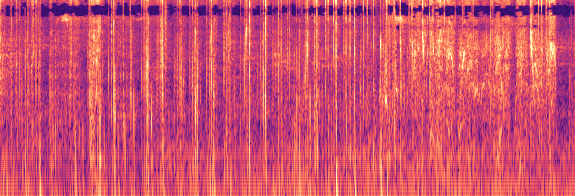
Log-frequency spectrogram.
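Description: Fingernails tap and scratch a large inflated pink and yellow PVC beach ball, air-filled and wet with droplets. The result is a quiet, steady run of quick, dry taps and scratchy clicks over a soft, hollow low thump.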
